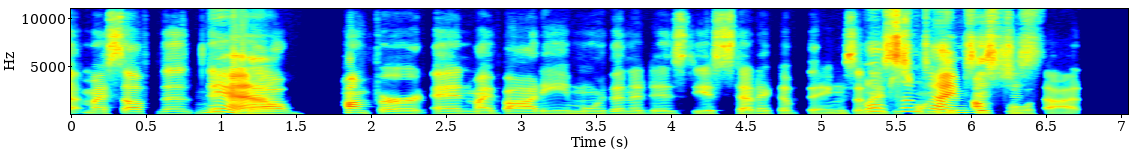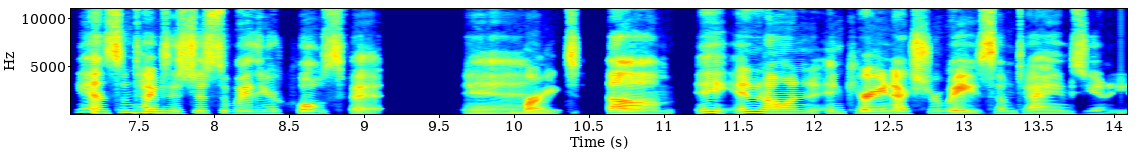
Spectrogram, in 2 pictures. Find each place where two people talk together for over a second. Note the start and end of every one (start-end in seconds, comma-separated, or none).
5.3-6.5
